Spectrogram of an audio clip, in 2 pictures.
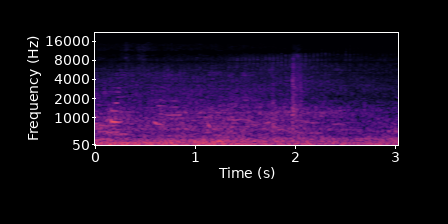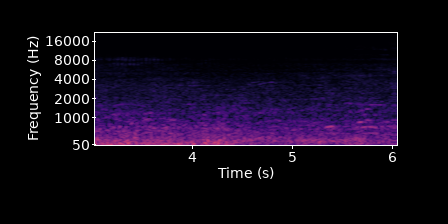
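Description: Low engine rumble of a red London bus running close alongside, fading about four seconds in, under the chatter of a crowd on the pavement. A single sharp click about two seconds in.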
